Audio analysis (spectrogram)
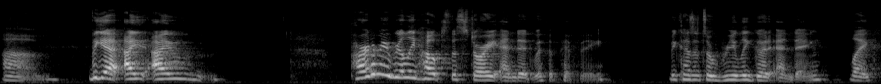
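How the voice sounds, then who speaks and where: A young woman with a high, slightly squeaky voice, hosting a casual livestream and chatting while reading out viewer comments, laughing often. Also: animated, a little slow. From United States. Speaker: livestream host.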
